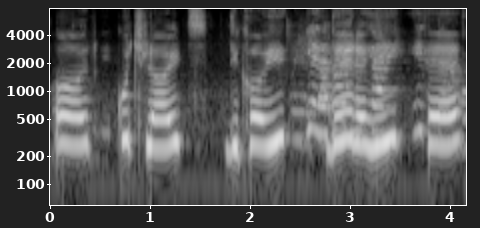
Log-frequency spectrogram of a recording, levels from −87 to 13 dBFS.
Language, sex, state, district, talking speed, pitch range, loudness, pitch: Hindi, female, Himachal Pradesh, Shimla, 100 wpm, 265-305 Hz, -12 LUFS, 275 Hz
